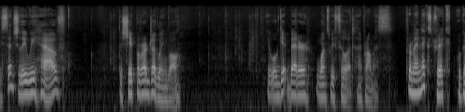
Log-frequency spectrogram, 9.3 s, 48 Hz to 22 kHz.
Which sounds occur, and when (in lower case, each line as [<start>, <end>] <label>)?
[0.00, 1.27] male speech
[0.00, 9.31] background noise
[1.08, 1.41] generic impact sounds
[1.60, 2.41] generic impact sounds
[2.36, 3.58] male speech
[3.91, 5.33] generic impact sounds
[5.32, 6.16] male speech
[6.30, 7.84] male speech
[8.11, 8.98] male speech
[9.12, 9.31] male speech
